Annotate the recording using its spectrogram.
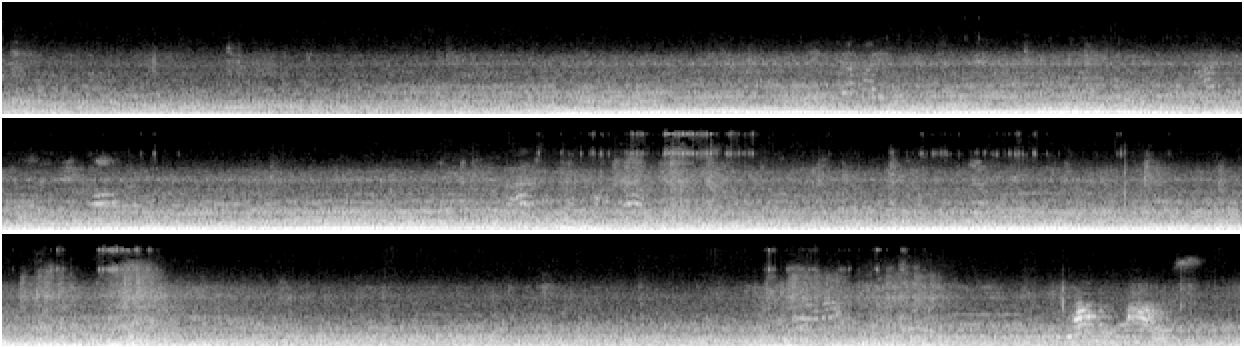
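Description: A bus body rattles and creaks on the road.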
